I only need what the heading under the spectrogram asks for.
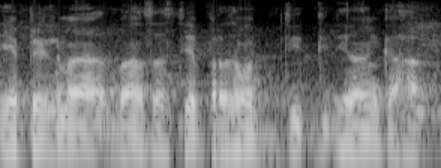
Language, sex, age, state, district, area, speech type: Sanskrit, male, 30-45, Karnataka, Dakshina Kannada, urban, spontaneous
